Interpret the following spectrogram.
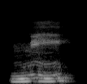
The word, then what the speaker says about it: knee: And the last one, again with the silent K, knee, اللي هي الركبة.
